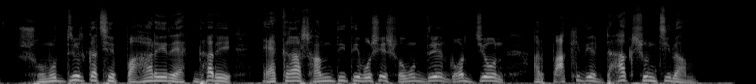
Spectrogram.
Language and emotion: Bengali, happy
